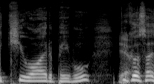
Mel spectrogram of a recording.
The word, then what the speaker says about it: Qi: Now QI is pronounced chi. Oh, sorry. No, I'm the same as you. Yeah. I normally say QI to people because I say chi and they think, what are you saying?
